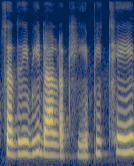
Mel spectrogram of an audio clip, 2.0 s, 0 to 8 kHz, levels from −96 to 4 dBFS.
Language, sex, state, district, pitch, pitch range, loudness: Hindi, female, Chhattisgarh, Raipur, 225 Hz, 210-250 Hz, -19 LUFS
